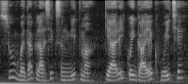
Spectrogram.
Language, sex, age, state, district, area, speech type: Gujarati, male, 18-30, Gujarat, Surat, urban, read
